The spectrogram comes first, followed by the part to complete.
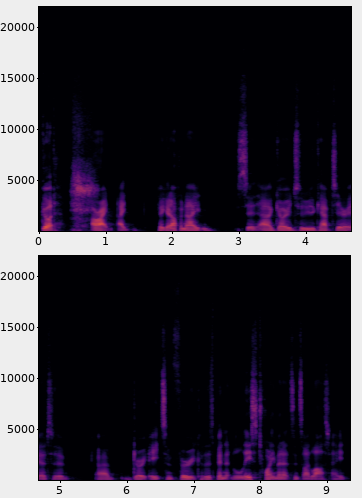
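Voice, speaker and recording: In casual tabletop role-play, a young man jokes and rambles as he describes his actions, restarting often and using lots of fillers. He talks at medium pitch and a moderate pace.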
